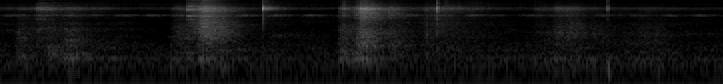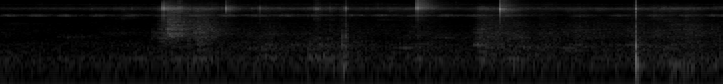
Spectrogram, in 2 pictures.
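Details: Click beetle of the family Elateridae making sharp, dry broadband clicks at irregular intervals, several isolated snaps mixed with softer rustling bursts, over a quiet background with a faint steady high-pitched whine.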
